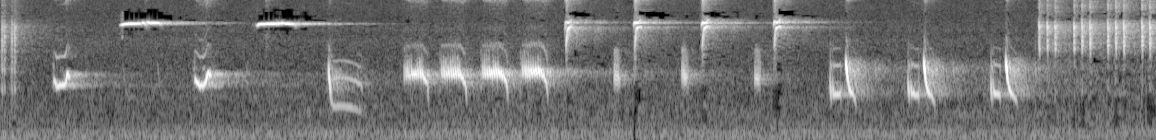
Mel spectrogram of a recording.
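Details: Forest-dwelling common nightingale alternating thin high whistles with rich repeated slurred notes, closing on a brief buzzy trill.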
